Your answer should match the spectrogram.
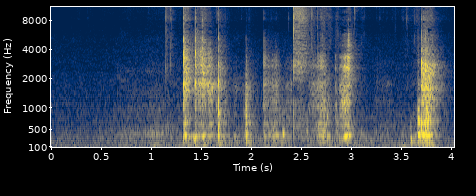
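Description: Metal jewellery tools and steel choker wire being handled: irregular clinks, rubs and clicks, starting about a second in and running on for a couple of seconds.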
